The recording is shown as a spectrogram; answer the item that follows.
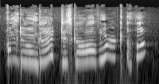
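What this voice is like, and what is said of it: Mickey Mouse cartoon voice impression. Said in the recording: “impersonator... Mickey Mouse. Mickey, how are you doing? Coming in from Anaheim?”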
